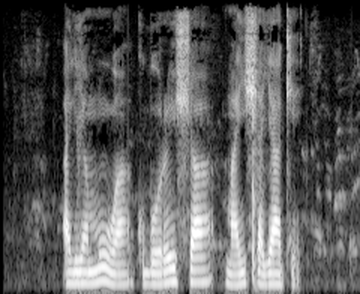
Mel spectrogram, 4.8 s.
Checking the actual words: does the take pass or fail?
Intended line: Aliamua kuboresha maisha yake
pass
